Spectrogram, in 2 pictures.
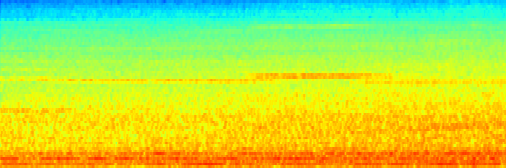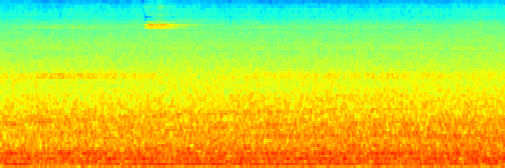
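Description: Subway train rumbling through the tunnel, a steady noise that grows slowly louder, with faint high-pitched tones of wheels on rail.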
